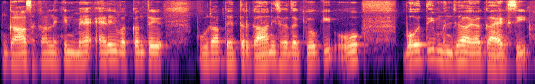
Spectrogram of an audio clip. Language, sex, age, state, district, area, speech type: Punjabi, male, 30-45, Punjab, Amritsar, urban, spontaneous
